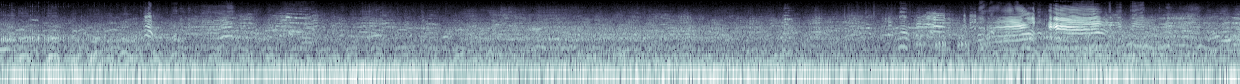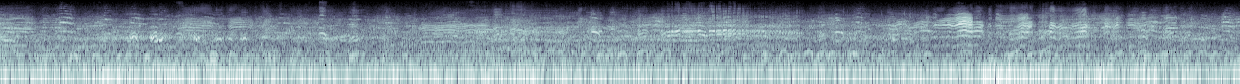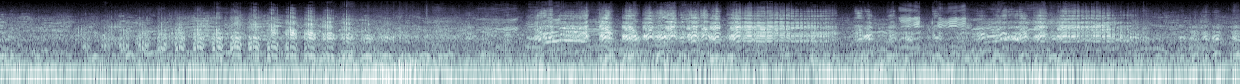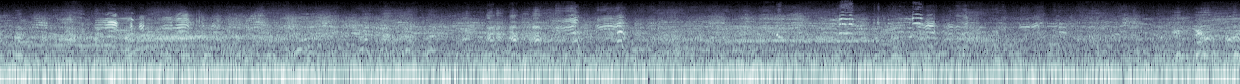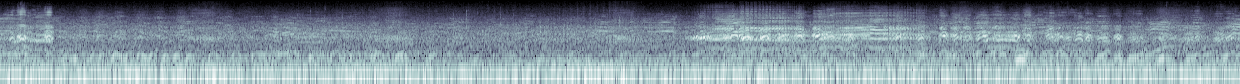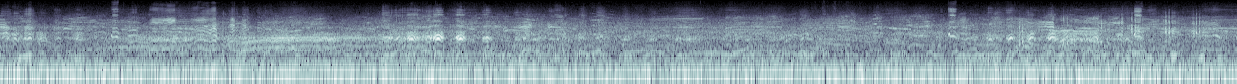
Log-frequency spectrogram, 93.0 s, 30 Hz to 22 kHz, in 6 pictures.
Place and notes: East Riding of Yorkshire, UK - Guillemots ... mostly ...
Guillemots ... mostly ... guillemots calling on the ledges of RSPB Bempton Cliffs ... bird calls from gannet ... kittiwake ... razorbill ... lavalier mics on a T bar fastened to a fishing landing net pole ... some windblast and background noise ...
Bridlington, UK, 24 May 2017, 05:40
